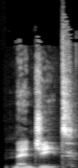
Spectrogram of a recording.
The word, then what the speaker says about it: Manjit: I'm sorry, but I think it's Manjit. It's M-A-N-J-I-T. – Manjit.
